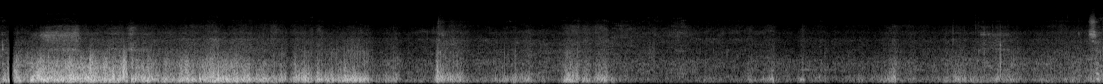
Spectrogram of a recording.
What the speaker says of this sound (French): On se mange une rafale de vent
